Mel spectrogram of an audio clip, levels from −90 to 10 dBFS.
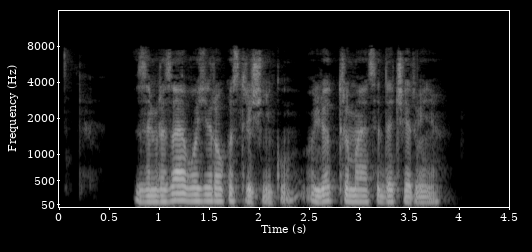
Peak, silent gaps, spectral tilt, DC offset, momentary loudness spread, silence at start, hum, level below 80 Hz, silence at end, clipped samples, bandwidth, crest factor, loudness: -10 dBFS; none; -5.5 dB/octave; under 0.1%; 10 LU; 0.75 s; none; -58 dBFS; 0.7 s; under 0.1%; 8.2 kHz; 18 dB; -27 LUFS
